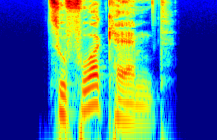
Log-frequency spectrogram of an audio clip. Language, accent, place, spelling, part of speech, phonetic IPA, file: German, Germany, Berlin, zuvorkämt, verb, [t͡suˈfoːɐ̯ˌkɛːmt], De-zuvorkämt.ogg
- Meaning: second-person plural dependent subjunctive II of zuvorkommen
